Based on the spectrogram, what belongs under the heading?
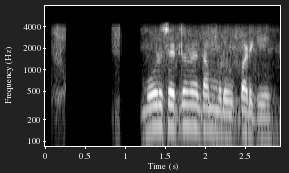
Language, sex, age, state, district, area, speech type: Telugu, male, 18-30, Telangana, Mancherial, rural, conversation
